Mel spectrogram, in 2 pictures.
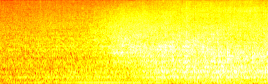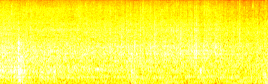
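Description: Coconut milk poured into a hot non-stick wok of frying vegetables: a sizzling hiss builds over the first second and then holds steady as the mixture is stirred with a wooden spatula, with a light knock of the spatula near the middle.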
